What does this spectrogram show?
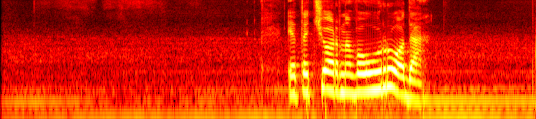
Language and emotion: Russian, angry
